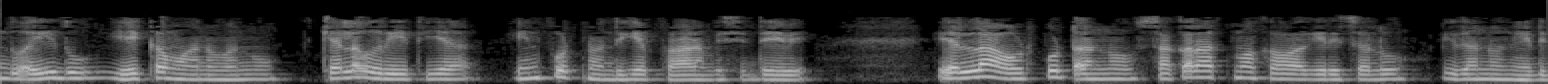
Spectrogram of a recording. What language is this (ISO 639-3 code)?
kan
